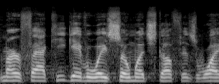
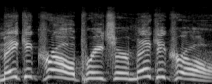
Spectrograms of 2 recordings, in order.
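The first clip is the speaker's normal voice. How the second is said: crowd hollering back together in a call-back yell; 9 semitones higher, 4 dB louder than usual. Retelling a preacher's sermon, speaker quotes the congregation's reply: retelling the congregation's yell. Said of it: "And the congregation yelled".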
